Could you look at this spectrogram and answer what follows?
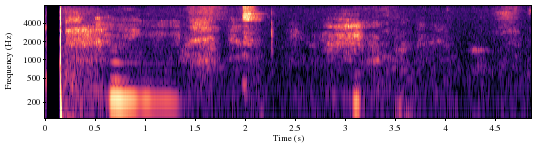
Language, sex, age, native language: Icelandic, male, 12, Icelandic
